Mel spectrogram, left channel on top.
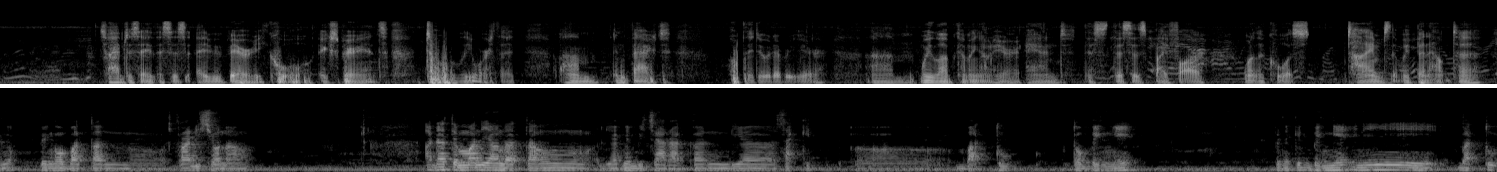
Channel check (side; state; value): both; different; correlation 0.01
